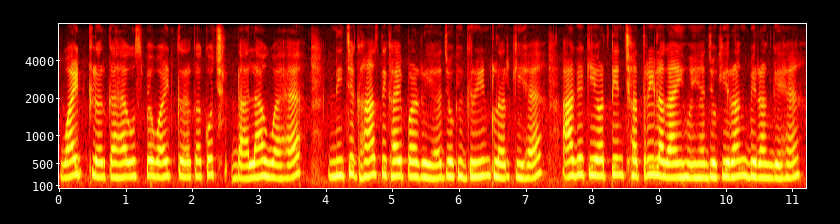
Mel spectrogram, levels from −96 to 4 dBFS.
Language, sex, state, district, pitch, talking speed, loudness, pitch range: Hindi, female, Jharkhand, Garhwa, 265 Hz, 205 wpm, -15 LUFS, 250-280 Hz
